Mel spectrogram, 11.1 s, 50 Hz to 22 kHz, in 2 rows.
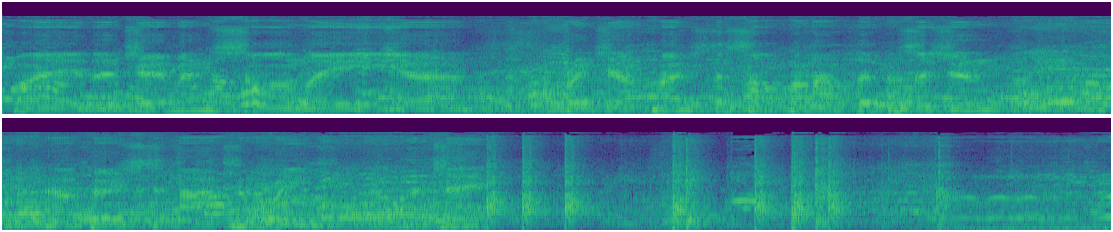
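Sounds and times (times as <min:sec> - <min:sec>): blank gunfire bangs: 0:07.9 - 0:09.9.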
